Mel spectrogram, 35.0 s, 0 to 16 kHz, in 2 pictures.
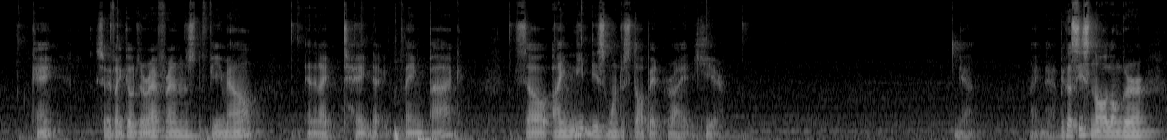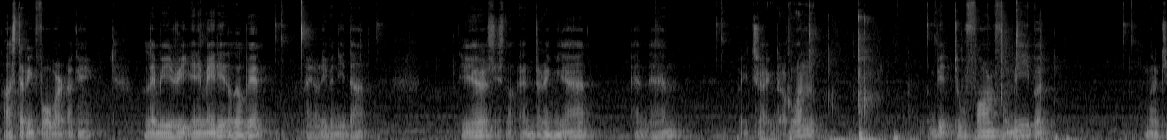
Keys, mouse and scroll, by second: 4.3 click, 7.6 middle click, 8.3-8.6 middle drag, 9.3-10.5 middle drag, 11.1-11.6 middle drag, 14.9-20.4 drag, 21.5 click, 23.0-23.6 drag, 26.8 click, 30.3 Up, 31.2 g, 32.3 shift+middle drag, 32.8 shift+middle click, 33.3 g.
